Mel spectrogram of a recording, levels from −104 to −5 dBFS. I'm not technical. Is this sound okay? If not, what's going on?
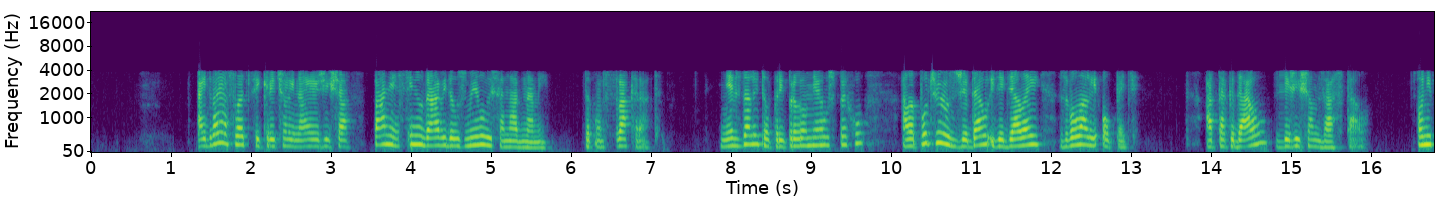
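No. The speech was squeezed through iLBC, the iLBC codec, a compression method built for internet phone calls. It handles sound in small chunks, each about 20 ms long, and throws away everything above 4 kHz to save space. You can plainly hear the result. The speech stays clear but sounds narrow and phone-like, with a slightly rough, synthetic edge on every part of the recording.

There are also lost iLBC frames in four places. Some chunks never arrived, and the decoder filled each gap by repeating the last bit of sound mixed with noise, so you hear a brief held, buzzy or breathy tone. The first is at 3.82 to 4.01 seconds. The second is at 6.20 to 6.58 seconds, right after "sa nad nami", and the third is at 8.82 to 9.15 seconds, right after "to pri". The last is a quick one at 14.86 to 14.93 seconds. The speech recovers almost immediately after each.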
